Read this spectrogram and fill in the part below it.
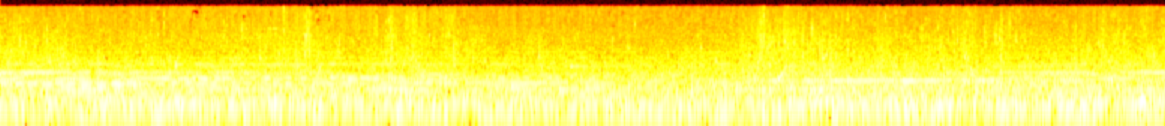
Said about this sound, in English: Listening gently, listening to those gentle waves lap at the shore.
